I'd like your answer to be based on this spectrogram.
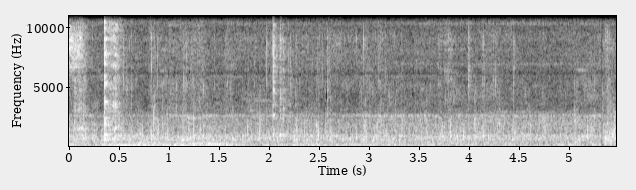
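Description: A pot of tinola soup bubbling on the stove, with a low, steady simmering burble and a few faint clinks of a utensil against the pot, with no voices.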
